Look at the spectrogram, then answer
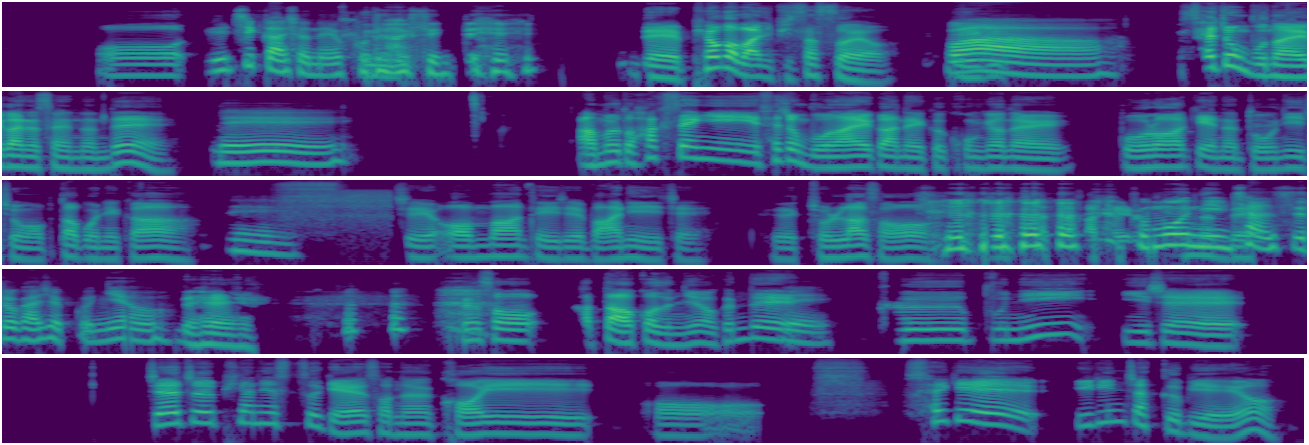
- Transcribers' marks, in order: laughing while speaking: "고등학생 때"; other background noise; laugh; laugh; tapping
- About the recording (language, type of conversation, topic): Korean, podcast, 요즘 음악을 어떤 스타일로 즐겨 들으시나요?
